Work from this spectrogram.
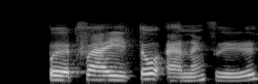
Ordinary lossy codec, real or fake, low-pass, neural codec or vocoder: none; real; none; none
